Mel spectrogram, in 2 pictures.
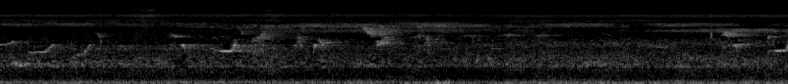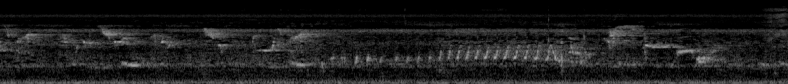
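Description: Wild birds chirping and calling in short high notes, with a fast rattling trill lasting about two seconds near the end.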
